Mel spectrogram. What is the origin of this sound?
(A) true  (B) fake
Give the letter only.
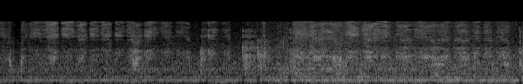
A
